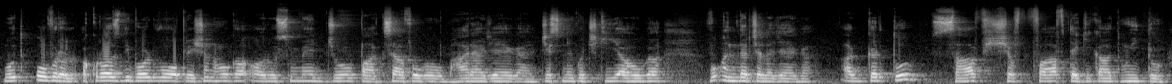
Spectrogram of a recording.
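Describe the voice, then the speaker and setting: A man's voice: on the high side, level tone, warm tone. A man from Pakistan delivering sarcastic, opinionated solo political commentary straight to his viewers.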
